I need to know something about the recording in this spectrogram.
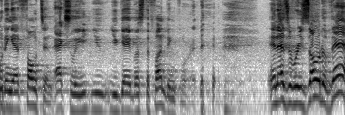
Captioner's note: laughs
